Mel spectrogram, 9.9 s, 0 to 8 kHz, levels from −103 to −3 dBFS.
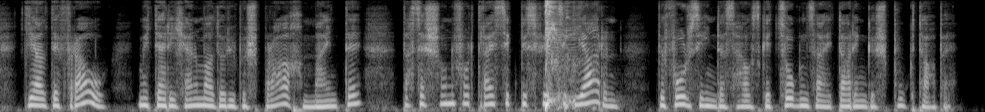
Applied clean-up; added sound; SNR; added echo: none; Thump, thud; 1 dB; none.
